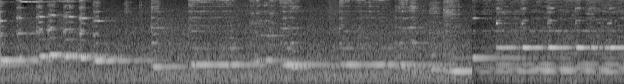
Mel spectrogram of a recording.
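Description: Glass harp music: pure, sustained ringing tones from rubbed glasses, played as a slow melody with notes shifting pitch and overlapping, steady and fairly loud throughout with no talking.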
